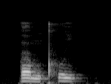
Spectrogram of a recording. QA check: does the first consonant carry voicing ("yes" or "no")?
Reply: yes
